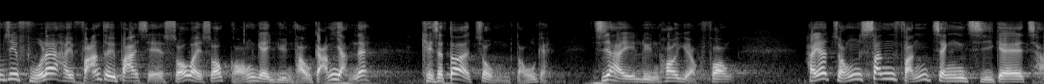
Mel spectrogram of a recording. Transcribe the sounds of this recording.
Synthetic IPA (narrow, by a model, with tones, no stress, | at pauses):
mt͡siː˧fuː˨˩lɛː˥hɐ˨jfaː˨˥nt̪ʰɵ˧ɥpʰaː˧jsɛː˨˩sɔː˨˥wɐ˨jsɔː˨˥kɔ̰ː˨˥ŋkɛː˧ɥyː˨˩nt̪ʰɐ̰˨˩wkaː˨˥mjɐ̰˨˩nlɛː˥ | kʰe˨˩jsɐ˨t̚t̪o˥whɐ˨jt͡so˨wm̩˨˩t̪o̰˨˥wkɛ̰˧ | t͡siː˨˥hɐ˨jlyː˨˩nhɔː˥jːœ̰ː˨˩k̚fɔː˥ŋ | hɐ˨jːɐ˥t̚t͡sʊ˨˥ŋsɐ˥nfɐ˨˥nt͡sɪ˧ŋt͡siː˨kɛː˧t͡sʰa̰˨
